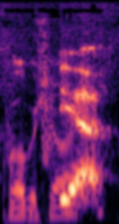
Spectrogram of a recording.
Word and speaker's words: Klobuchar: How do you pronounce her last name? Klobuchar.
